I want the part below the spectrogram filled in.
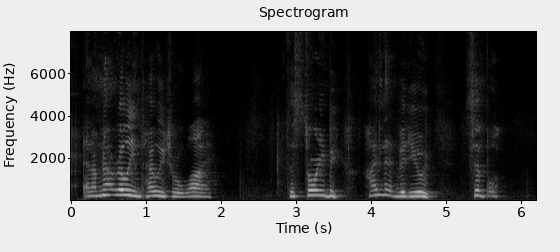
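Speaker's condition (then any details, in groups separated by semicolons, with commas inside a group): Cerebral palsy; from birth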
